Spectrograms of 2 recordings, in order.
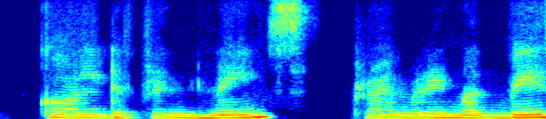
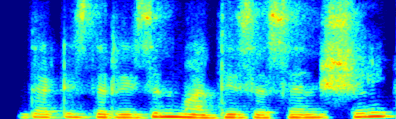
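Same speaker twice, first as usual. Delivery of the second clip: normal talking voice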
